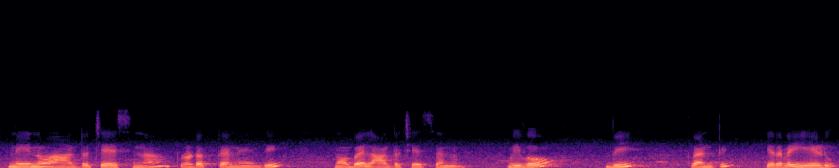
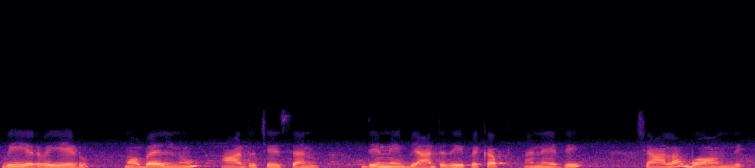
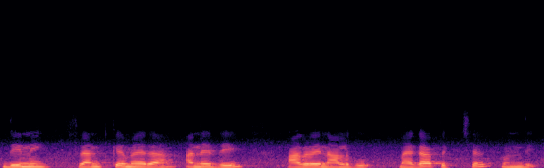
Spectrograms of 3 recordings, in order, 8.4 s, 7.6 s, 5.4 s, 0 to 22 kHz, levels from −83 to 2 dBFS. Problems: constant background noise, background conversations at intervals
